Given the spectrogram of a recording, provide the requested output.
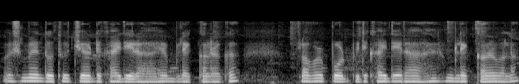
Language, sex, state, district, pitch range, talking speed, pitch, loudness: Hindi, male, Arunachal Pradesh, Papum Pare, 130-145 Hz, 240 wpm, 135 Hz, -18 LUFS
